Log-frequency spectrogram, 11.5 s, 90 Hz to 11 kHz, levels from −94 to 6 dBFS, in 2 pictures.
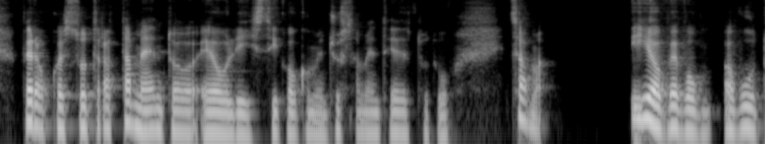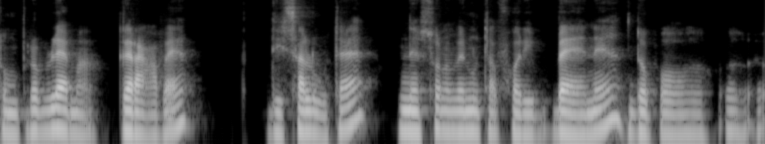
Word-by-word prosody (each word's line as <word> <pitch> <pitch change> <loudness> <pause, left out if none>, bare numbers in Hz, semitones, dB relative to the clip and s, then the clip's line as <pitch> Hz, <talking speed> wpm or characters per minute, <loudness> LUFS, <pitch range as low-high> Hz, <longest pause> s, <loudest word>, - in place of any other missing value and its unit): però, 185 -5 +6
questo 155 0 0
trattamento 145 -5 +1
è 130 - +3
olistico, 125 +1 -1
come 65 - -4
giustamente 130 - -6
hai 130 - -1
detto 125 -1 -10
tu. 115 0 -8 0.4
Insomma, - - -1 0.6
io 205 -4 +9
avevo 140 -5 +2
avuto 145 -1 -1
un 125 - 0
problema 135 -2 +1
grave, 135 +6 +2 0.5
di 130 0 -6
salute 140 - -1
ne 140 -1 +2
sono 135 0 -3
venuta 135 0 0
fuori 125 -1 -3
bene, 130 - +1
dopo, 125 -2 -4
uhm, 135 -3 -9
135 Hz, 135 wpm, -23 LUFS, 125-145 Hz, 0.6 s, io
